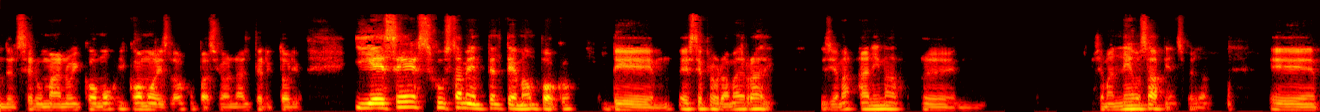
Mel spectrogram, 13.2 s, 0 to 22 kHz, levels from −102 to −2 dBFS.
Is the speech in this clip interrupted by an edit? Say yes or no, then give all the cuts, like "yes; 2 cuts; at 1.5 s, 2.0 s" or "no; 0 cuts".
no; 0 cuts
